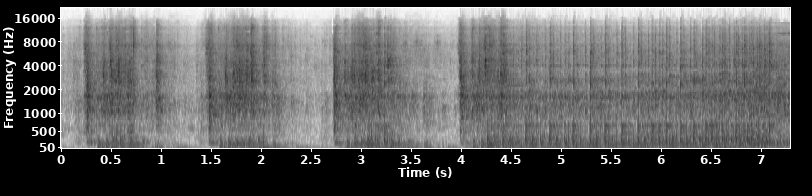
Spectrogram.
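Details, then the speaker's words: 1982 Honda Odyssey FL250 two-stroke, freshly rebuilt engine with aftermarket Nibbi carburetor and stock exhaust, first start: catches, revs briefly and sags away repeatedly, then runs unevenly, never settling into a steady idle; won't idle, cause not identified. "Can't seem to get it to idle. That's frustrating."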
